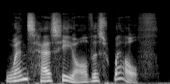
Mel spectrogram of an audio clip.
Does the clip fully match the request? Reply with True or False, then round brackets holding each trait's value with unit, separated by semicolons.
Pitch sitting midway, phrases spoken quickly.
True (160 Hz; 210 wpm)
